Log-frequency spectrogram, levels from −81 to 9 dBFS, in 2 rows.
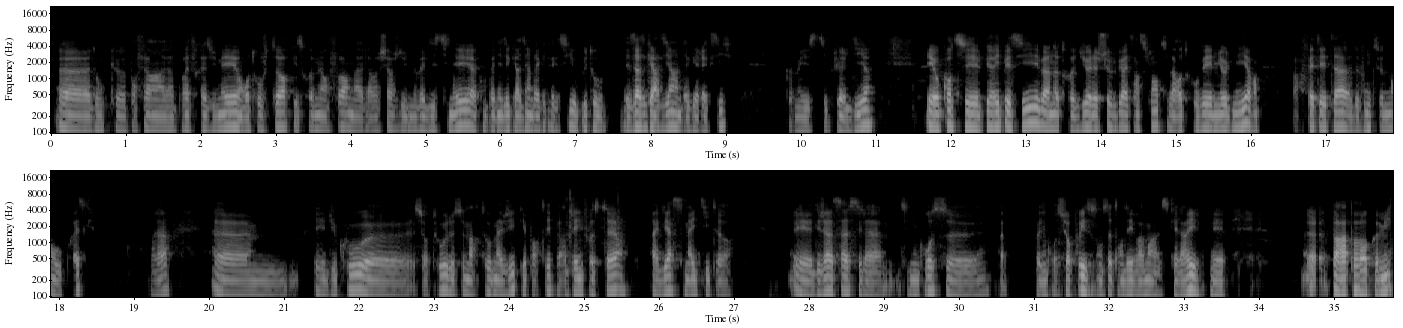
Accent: French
